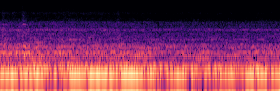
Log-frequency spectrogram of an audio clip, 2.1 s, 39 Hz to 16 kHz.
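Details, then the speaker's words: Mid-1990s Whirlpool AWG324 4 kg 600-spin slim washing machine: heavy, steady low drum rumble from failed drum bearings, plus knocking, and bouncing from worn dampers. "they're the bearings on the drum and they're gone you can see there's quite a dense heat here"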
